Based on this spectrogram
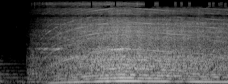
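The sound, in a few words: orbital sander running after brush replacement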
